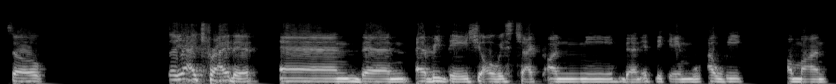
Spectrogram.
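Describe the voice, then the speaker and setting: A man in his thirties, a podcast guest telling his story in a casual, animated way, laughing often and restarting sentences. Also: mid-range voice, unhurried, lo-fi sound. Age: 30s.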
